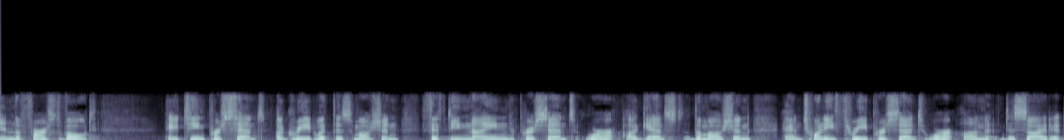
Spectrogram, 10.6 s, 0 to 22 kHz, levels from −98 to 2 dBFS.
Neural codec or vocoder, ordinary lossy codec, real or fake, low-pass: codec, 16 kHz, 4 kbps, FunCodec, trained on LibriTTS, 50 frames a second; MP3, 64 kbps; fake; 7.2 kHz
